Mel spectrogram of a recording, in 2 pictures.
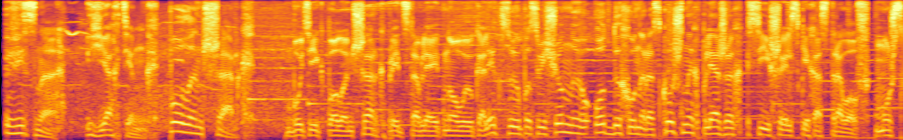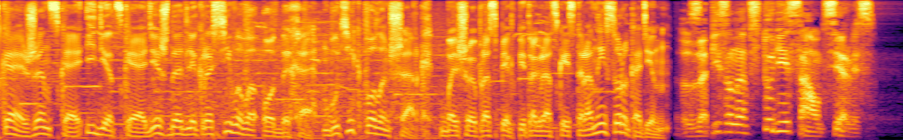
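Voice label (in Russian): advert, Женщина, Среднего возраста, Русский, Бархатный, Средний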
